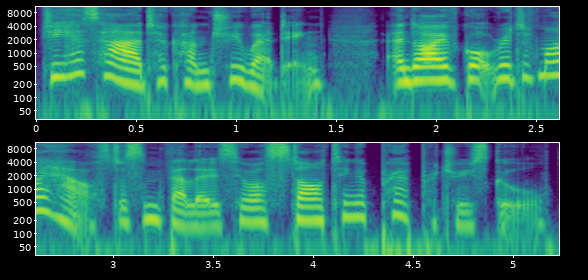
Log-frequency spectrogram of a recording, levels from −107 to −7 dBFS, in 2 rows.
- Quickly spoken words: Yes, fast, 250 wpm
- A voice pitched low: No, high, 225 Hz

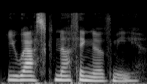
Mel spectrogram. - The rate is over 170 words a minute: Yes, fast, 205 wpm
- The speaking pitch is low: No, medium, 185 Hz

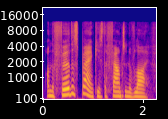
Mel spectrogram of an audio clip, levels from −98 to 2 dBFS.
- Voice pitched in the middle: No, high, 200 Hz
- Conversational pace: No, fast, 240 wpm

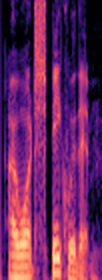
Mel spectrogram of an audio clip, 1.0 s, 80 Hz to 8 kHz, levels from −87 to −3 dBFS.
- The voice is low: Yes, low, 120 Hz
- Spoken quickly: Yes, fast, 350 wpm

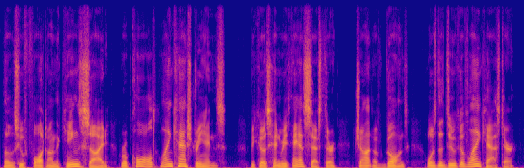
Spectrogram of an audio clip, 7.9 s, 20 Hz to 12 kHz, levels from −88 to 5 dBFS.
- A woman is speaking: No, male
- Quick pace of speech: No, average, 160 wpm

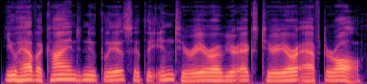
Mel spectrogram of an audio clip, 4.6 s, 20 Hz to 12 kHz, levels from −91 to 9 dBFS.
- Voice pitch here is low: Yes, low, 130 Hz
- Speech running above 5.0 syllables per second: No, 4.3 syllables/s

